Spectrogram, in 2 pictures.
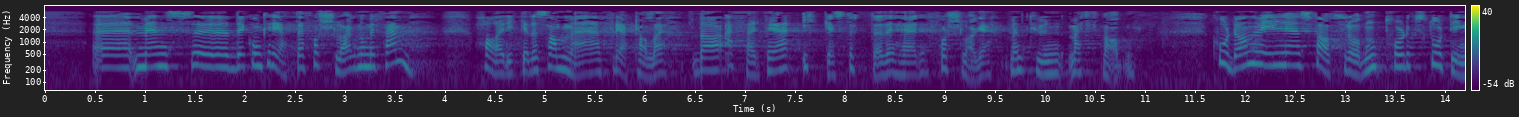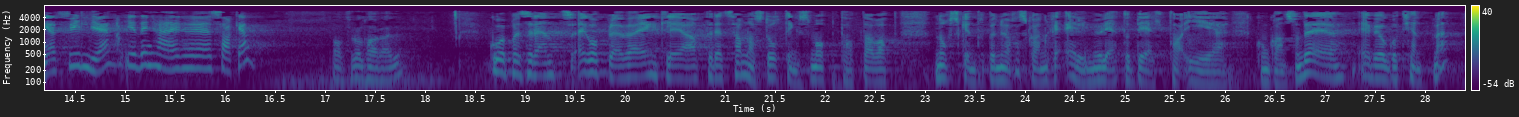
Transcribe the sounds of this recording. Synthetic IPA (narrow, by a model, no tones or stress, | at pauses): mɛnsd̪ɛkʰʊŋkʰɾeːt̪əfɔʂɭɑːɡnʊməɾfɛm | hɑɾɪkːəd̪ɛsɑmːəfleːʈʰɑlːəd̪ɑʔɛfæɾpʰeːɪkːəst̪œt̪ːəd̪ɛɦæːɾfɔʂɭɑ̰ːɡəmɛnkʰʉnmɑɾknɑ̰d̪n̩ | kʰʊɖɑnʋɪlst̪ɑːt̪sɾoːd̪n̩t̪ʰɔɽkst̪uːʈɪŋət̪sʋɪljəɪd̪ɛnɦæːɾsɑːkən | st̪ɑːt̪sɾoːd̪hɑɾɑd̪ʊ | ɡ̥uːəpʰɾɛsɪd̪ɛnt̪ɛɡɔpleːʋəɾeːɡənt̪lɪɑt̪d̪ɛæɛt̪sɑmlɑst̪uːʁt̪ʰɪŋːsɔmæɾɔpt̪ʰɑt̪ːɑʋɑt̪nɔʁskəɛnt̪ʁəpʁənøːɾəskɑlɑːɛnʁɛʔɛlːmʉːlɪheːt̪əɔd̪eːlt̪ʰɑ̰ːʔɪkʰʊŋkʉɾɑnsn̩ɔd̪ɛɛʋɪjʊɡɔt̪ːçɛnt̪mɛ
